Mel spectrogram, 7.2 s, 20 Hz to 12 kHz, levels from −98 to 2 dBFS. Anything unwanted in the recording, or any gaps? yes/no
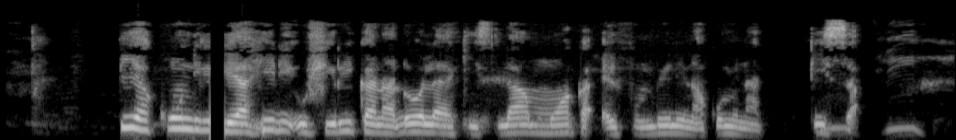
yes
